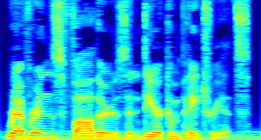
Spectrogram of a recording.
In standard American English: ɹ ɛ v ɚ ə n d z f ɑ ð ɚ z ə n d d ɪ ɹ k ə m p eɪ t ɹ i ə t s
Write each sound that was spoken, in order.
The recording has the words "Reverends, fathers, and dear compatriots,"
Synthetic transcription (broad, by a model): ɹ ɛ v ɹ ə n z f ɑ ð ɚ z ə n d d ɪ ɹ k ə m p eɪ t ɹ i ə t s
